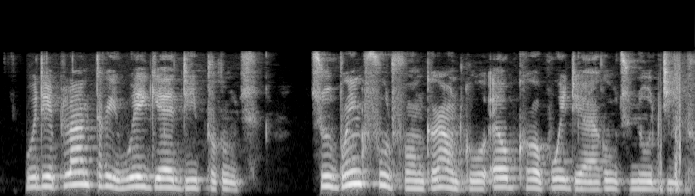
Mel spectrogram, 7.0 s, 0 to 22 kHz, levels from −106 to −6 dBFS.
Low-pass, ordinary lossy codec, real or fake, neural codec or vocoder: 7.2 kHz; none; real; none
